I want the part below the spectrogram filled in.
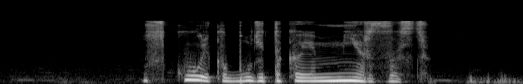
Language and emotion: Russian, angry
